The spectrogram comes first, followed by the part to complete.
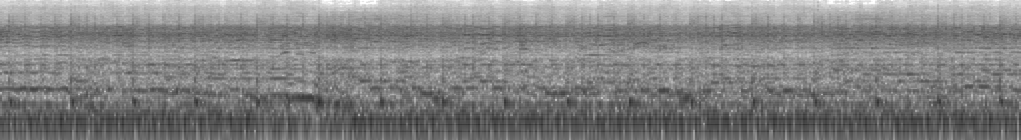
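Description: Instrumental passage of a heavy metal song: electric guitars and bass guitar playing, with no singing.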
